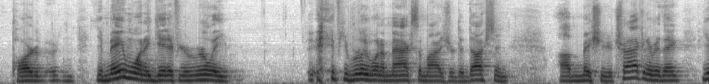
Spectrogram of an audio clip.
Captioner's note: chuckles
